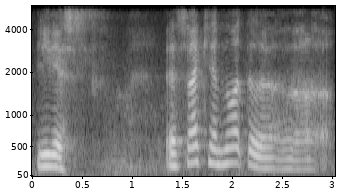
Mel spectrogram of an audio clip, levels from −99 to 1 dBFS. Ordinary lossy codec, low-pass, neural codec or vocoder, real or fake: Opus, 64 kbps; 5.4 kHz; codec, 16 kHz in and 24 kHz out, 0.8 kbps, FocalCodec, streaming, 65536 codes; fake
